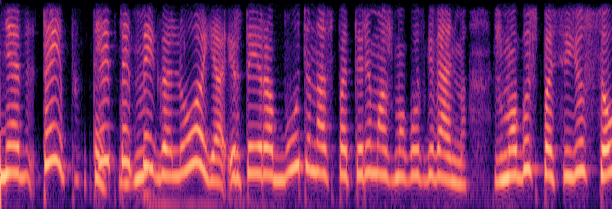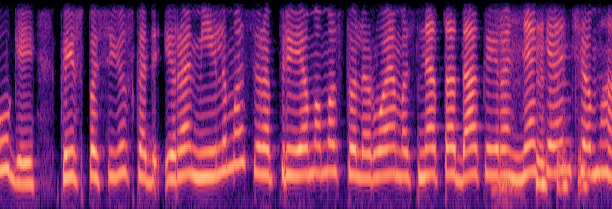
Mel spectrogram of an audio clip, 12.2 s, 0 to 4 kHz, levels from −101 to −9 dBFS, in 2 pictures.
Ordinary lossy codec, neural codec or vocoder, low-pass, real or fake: Opus, 24 kbps; none; 3.6 kHz; real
